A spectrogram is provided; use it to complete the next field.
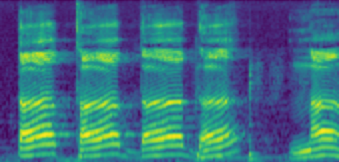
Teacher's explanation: तथ दध न किती ताकद लावून धक्का मारते जीभ आतून दाताला.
